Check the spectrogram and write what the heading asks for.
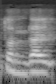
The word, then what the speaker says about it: Thorndike: Nah, Thorndike itu Thorndike bacanya. Thorndike. Iya, Pak.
